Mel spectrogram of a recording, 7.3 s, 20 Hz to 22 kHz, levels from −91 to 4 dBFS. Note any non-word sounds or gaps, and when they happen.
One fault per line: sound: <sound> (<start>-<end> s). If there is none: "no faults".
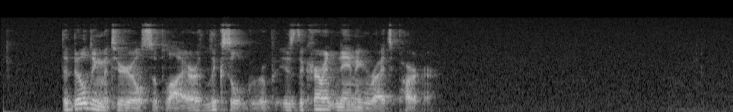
no faults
